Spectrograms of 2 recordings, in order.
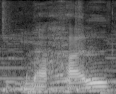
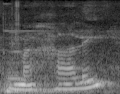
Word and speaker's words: mahal: Mahal kita. Mahali. Mahal. Mahal. Mahai. Yep. So M-A-H-A-L. Mahal. Mahai. Hal. Hey. Hal. It's like you're saying Hallie without the E.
